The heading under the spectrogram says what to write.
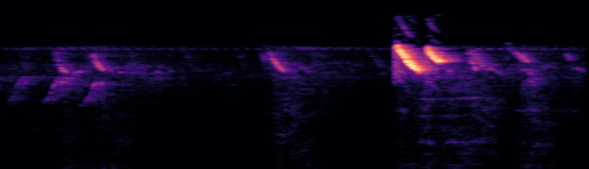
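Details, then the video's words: White-eye in persistent song, giving soft high twittering notes, a short pause, a single chirp, then a louder burst of bright descending chirps fading into softer twitters. "Pleci ngotot kicau"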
